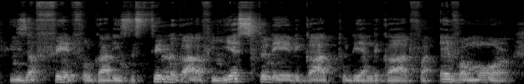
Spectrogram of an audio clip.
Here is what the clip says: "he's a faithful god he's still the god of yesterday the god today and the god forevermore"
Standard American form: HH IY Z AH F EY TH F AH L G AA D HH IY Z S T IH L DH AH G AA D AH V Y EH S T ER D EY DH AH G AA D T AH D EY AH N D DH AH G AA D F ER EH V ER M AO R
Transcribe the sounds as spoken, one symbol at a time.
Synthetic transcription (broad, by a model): HH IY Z AH F EY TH F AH L G AA D HH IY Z S T IH L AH G AA D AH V Y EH S T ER D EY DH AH G AA D T AH D EY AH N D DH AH G AA D F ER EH V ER M AO R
